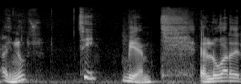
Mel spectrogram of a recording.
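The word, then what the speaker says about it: Aïnouz: Cats, a vida invisible de Karim, ¿cómo se pronuncia? Ainus.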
